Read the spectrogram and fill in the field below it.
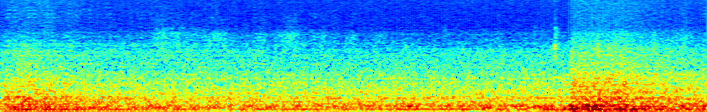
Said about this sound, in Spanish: De momento, aquí estoy conduciendo, me estoy incorporando a la ronda de Mátaro.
